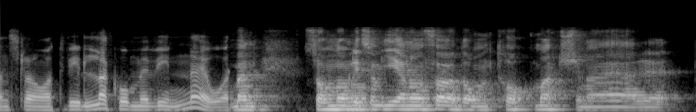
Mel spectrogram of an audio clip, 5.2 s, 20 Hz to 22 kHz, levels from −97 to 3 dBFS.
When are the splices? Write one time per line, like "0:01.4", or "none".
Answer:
0:01.7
